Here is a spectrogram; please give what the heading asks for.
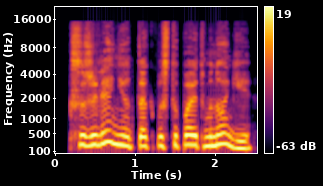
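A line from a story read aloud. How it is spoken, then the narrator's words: Sighing. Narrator (Russian): вздохнула Элеонора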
